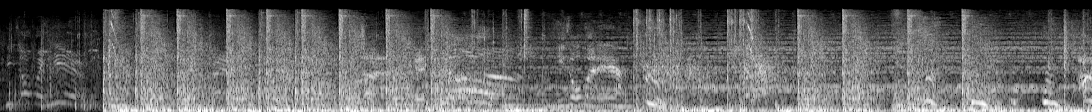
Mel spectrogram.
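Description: A pistol fires shot after shot, loud and echoing.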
